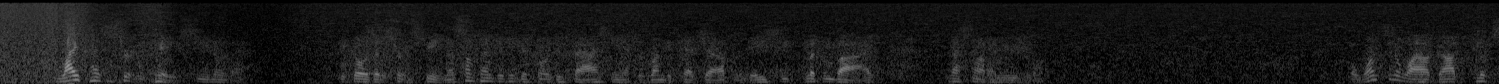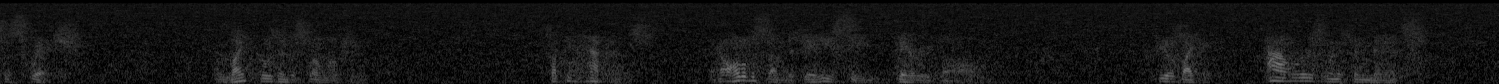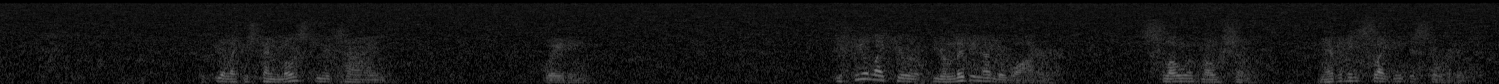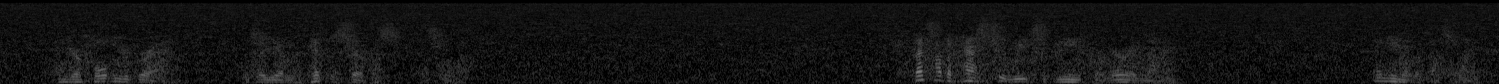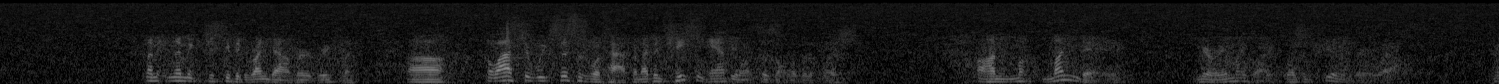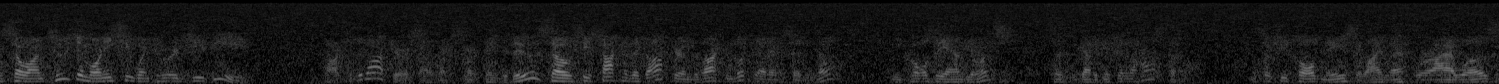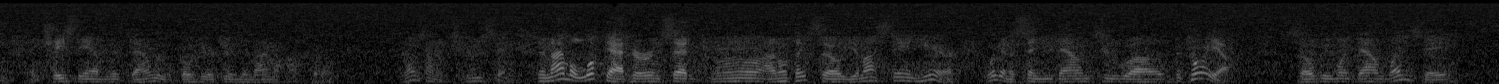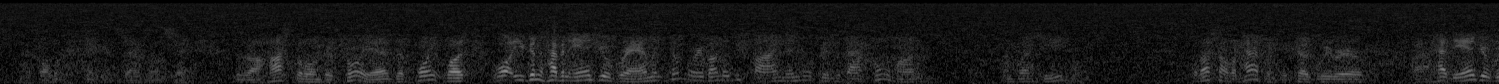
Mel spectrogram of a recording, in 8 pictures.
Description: *WE APOLOGIZE FOR THE POOR AUDIO IN TODAY'S RECORDING DUE TO TECHNICAL ISSUES*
